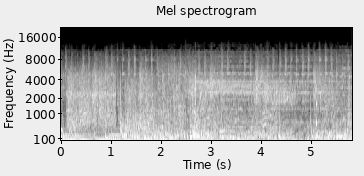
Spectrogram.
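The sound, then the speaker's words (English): A building is destroyed with a loud, continuous crashing roar, broken by a few heavier booming impacts throughout. “You just destroyed a building.”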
